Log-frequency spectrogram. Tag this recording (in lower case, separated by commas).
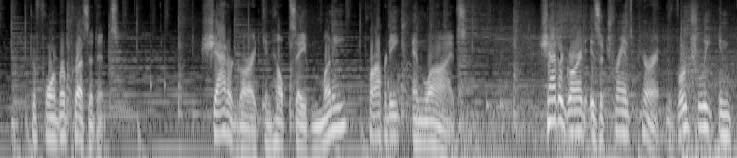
speech, music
